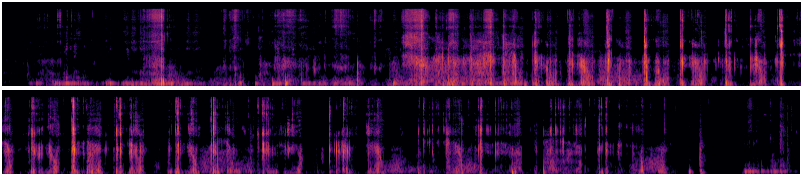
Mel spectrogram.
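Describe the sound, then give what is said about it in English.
Bites into a crisp apple, then continuous crunchy chewing in many sharp, rapid clicks and crackles; the sound is sparse at first, then dense and steady, quiet overall with no talk. “Some more fruit ASMR. Apple.”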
